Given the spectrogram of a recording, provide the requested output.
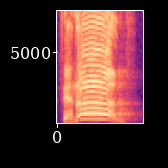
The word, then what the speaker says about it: Fernando: Por exemplo, Fernando! Ficou onde? A sílaba tônica? No NAN.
